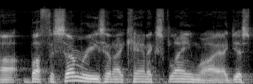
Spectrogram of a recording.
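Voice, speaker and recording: A New York accent at a fairly quick pace, with ordinary pitch variation. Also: man. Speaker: professor. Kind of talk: lecture.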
